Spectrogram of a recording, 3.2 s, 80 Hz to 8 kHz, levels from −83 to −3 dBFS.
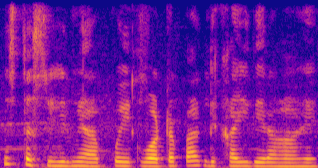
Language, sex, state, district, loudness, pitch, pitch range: Hindi, female, Gujarat, Gandhinagar, -20 LUFS, 195 Hz, 185-200 Hz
